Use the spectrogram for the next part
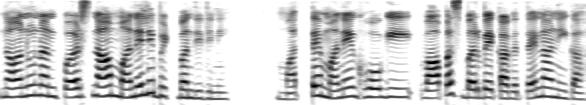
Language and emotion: Kannada, sad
